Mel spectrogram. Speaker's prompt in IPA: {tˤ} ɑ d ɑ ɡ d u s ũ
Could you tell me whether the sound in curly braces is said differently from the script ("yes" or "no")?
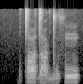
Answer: no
